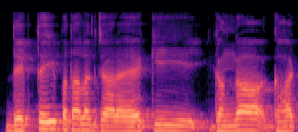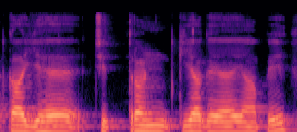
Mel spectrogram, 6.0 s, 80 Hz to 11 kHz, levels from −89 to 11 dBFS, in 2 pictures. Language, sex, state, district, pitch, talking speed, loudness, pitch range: Hindi, male, Uttar Pradesh, Varanasi, 130 Hz, 180 wpm, -14 LUFS, 125-140 Hz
